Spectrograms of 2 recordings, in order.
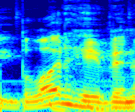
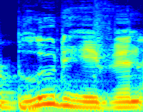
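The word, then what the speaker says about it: Blüdhaven: Also referenced is Nightwing City, Blood Haven, or Blue Haven as they pronounce it.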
